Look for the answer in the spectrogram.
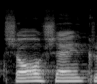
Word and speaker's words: Shawshank: Oder der äh, Originaltitel, habe ich gesehen, The Shaw, Shawshank Redemption.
